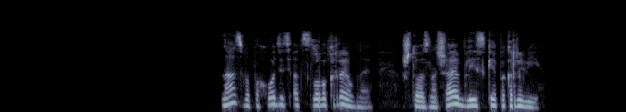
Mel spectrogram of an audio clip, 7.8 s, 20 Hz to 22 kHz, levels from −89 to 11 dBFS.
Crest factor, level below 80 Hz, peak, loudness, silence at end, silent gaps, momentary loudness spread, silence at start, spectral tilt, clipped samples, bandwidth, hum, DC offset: 24 dB; -66 dBFS; -6 dBFS; -27 LUFS; 1.1 s; 4.68-4.72 s; 8 LU; 2.8 s; -4 dB/octave; under 0.1%; 8.2 kHz; none; under 0.1%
